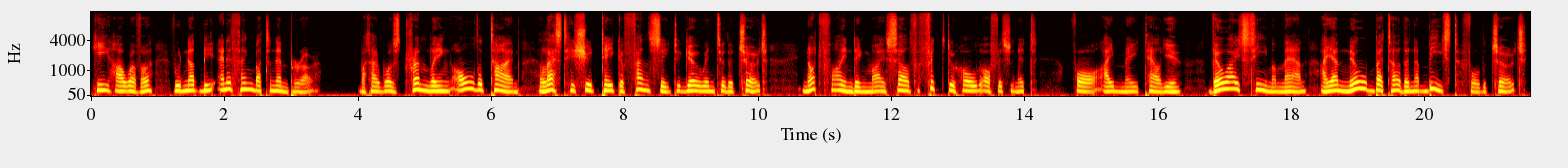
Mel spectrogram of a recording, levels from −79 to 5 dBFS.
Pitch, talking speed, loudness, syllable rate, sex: 165 Hz, 155 wpm, -19 LUFS, 3.8 syllables/s, male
